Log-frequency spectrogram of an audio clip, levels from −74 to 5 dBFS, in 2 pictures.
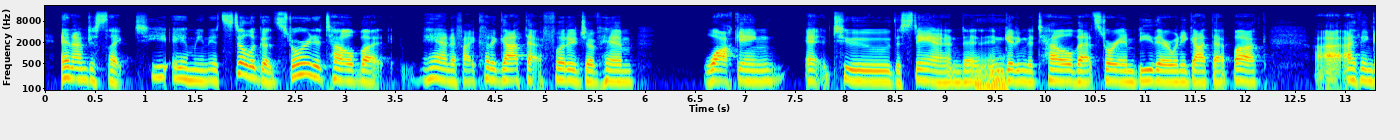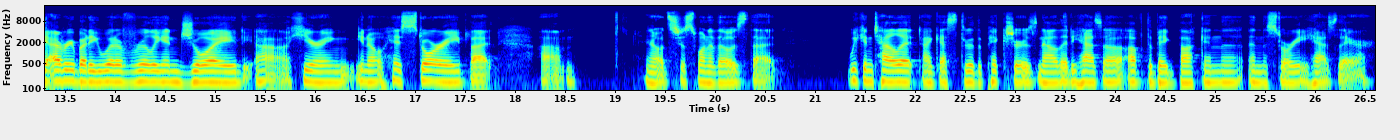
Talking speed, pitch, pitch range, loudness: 210 wpm, 160 Hz, 150-170 Hz, -21 LUFS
